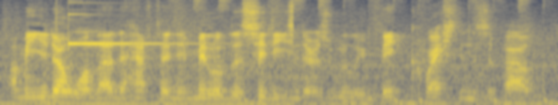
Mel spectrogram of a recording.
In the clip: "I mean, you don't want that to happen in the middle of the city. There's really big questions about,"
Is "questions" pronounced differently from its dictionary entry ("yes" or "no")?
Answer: no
